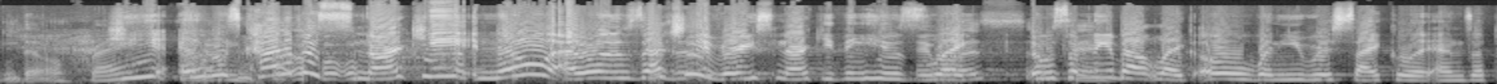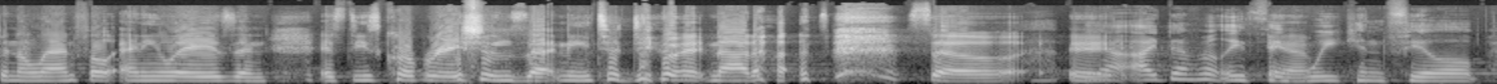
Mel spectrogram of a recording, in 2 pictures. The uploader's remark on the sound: answers questions from the congregation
